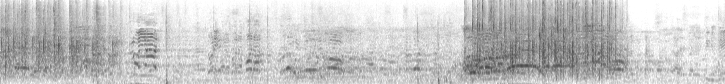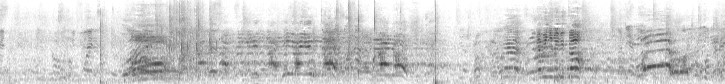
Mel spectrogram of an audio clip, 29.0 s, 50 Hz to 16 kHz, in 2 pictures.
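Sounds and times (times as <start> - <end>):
players shouting: 0.0 - 12.7, 16.7 - 29.0
football kick thud: 3.2 - 3.5, 23.2 - 23.4
loud shouting: 16.9 - 23.5, 24.3 - 29.0.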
